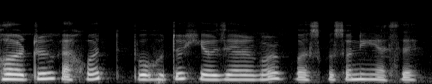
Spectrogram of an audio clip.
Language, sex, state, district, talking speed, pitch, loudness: Assamese, female, Assam, Sonitpur, 95 wpm, 220 Hz, -18 LUFS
